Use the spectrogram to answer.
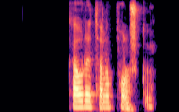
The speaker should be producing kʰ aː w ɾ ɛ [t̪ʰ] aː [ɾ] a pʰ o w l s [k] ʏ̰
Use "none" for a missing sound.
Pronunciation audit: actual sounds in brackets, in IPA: t̪ʰ, l, k

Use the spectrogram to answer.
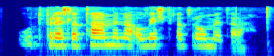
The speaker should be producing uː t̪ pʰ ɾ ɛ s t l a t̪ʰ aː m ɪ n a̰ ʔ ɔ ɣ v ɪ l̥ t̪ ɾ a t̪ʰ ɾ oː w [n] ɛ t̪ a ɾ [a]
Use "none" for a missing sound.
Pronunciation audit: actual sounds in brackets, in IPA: m, a

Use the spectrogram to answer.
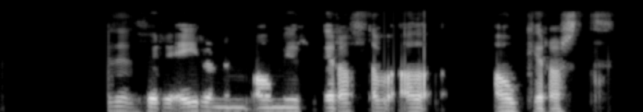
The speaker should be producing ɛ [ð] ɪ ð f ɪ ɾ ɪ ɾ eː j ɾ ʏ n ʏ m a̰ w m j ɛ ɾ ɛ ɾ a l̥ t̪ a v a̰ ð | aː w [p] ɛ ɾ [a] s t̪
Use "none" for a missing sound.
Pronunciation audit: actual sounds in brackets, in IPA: ð, c, a

